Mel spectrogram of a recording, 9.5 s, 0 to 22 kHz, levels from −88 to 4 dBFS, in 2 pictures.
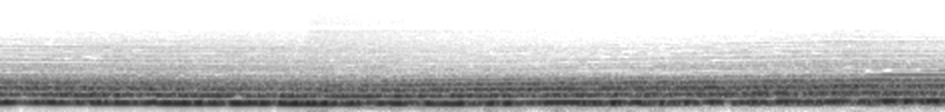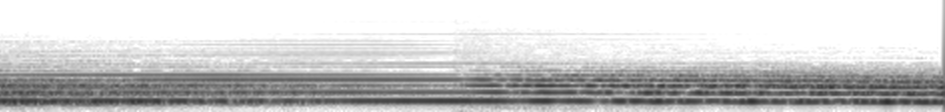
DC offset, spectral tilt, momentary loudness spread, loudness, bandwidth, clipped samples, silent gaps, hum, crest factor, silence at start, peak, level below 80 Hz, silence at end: under 0.1%; -9 dB/octave; 6 LU; -24 LUFS; 5.2 kHz; under 0.1%; none; none; 14 dB; 0 s; -10 dBFS; -76 dBFS; 0 s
